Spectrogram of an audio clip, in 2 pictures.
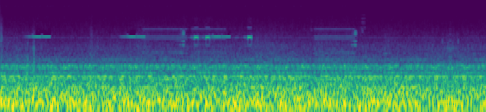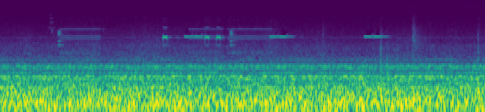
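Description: Sci-fi starship ambience: a steady low engine hum and rumble with short high electronic computer beeps and chirps scattered through it every second or two.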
